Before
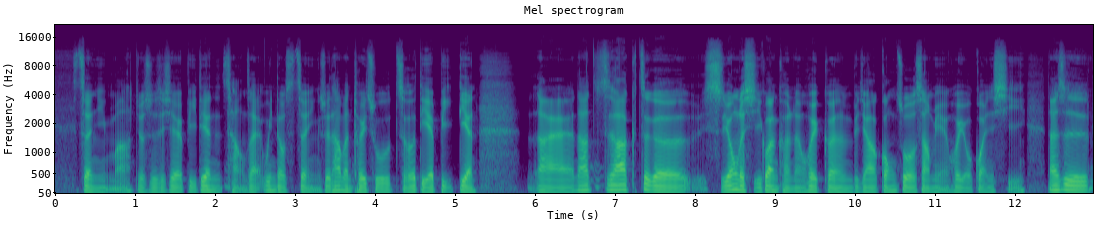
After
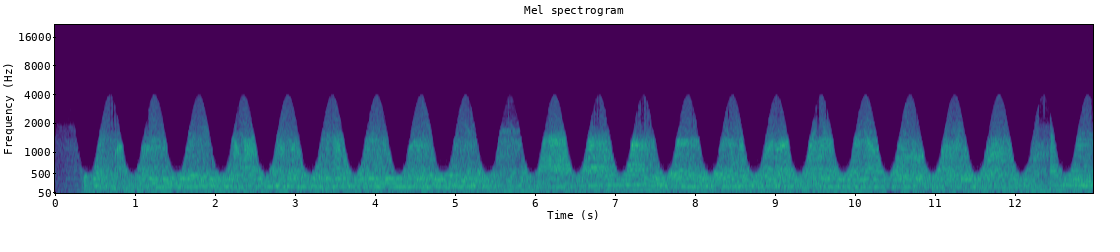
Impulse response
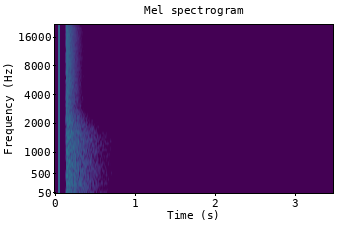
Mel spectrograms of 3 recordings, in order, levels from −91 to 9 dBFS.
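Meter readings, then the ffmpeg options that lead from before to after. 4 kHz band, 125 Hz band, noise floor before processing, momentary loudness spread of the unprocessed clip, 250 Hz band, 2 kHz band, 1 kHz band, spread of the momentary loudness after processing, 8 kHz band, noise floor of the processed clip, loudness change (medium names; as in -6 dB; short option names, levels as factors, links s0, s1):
under -20 dB, -11.5 dB, -55 dBFS, 10 LU, -6.0 dB, -15.0 dB, -4.0 dB, 4 LU, under -40 dB, -39 dBFS, -7.5 dB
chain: -filter_complex "[0:a]adynamicequalizer=threshold=0.0158:dfrequency=110:dqfactor=1.8:tfrequency=110:tqfactor=1.8:attack=5:release=100:ratio=0.375:range=2:mode=cutabove:tftype=bell,aecho=1:1:569:0.224,asplit=2[s0][s1];[s1]acrusher=samples=35:mix=1:aa=0.000001:lfo=1:lforange=35:lforate=2.7,volume=0.422[s2];[s0][s2]amix=inputs=2:normalize=0,acompressor=threshold=0.1:ratio=20,highshelf=f=1700:t=q:w=3:g=-13[s3];[1:a]atrim=start_sample=2205,asetrate=36603,aresample=44100[s4];[s3][s4]afir=irnorm=-1:irlink=0,acrossover=split=130|1200[s5][s6][s7];[s5]aeval=exprs='(mod(50.1*val(0)+1,2)-1)/50.1':c=same[s8];[s6]alimiter=limit=0.1:level=0:latency=1:release=37[s9];[s8][s9][s7]amix=inputs=3:normalize=0,afftfilt=real='re*lt(b*sr/1024,430*pow(3900/430,0.5+0.5*sin(2*PI*1.8*pts/sr)))':imag='im*lt(b*sr/1024,430*pow(3900/430,0.5+0.5*sin(2*PI*1.8*pts/sr)))':win_size=1024:overlap=0.75,volume=0.631"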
